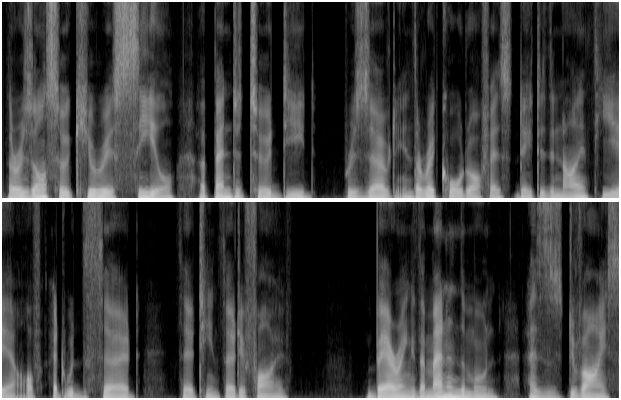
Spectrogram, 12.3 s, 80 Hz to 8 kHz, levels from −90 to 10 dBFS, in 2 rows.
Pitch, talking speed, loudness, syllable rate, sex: 120 Hz, 170 wpm, -20 LUFS, 4.9 syllables/s, male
